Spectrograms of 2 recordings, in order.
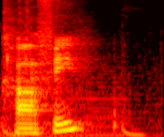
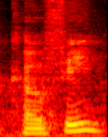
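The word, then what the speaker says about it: Ko-fi: it in chat um coffee or kofi depending on who you are and how you choose to pronounce it it's kind of like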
